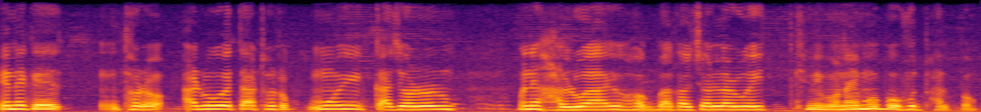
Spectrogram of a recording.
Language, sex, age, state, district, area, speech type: Assamese, female, 45-60, Assam, Barpeta, rural, spontaneous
